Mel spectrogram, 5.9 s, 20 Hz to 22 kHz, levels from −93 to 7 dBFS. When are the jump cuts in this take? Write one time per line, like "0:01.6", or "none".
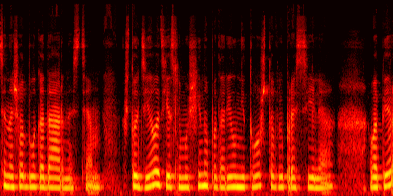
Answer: none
